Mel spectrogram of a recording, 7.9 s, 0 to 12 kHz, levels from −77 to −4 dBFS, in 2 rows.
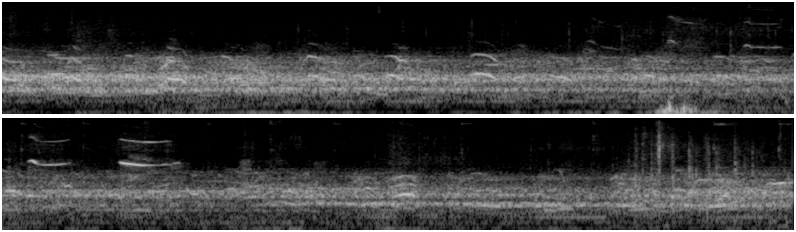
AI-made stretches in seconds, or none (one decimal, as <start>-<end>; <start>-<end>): none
